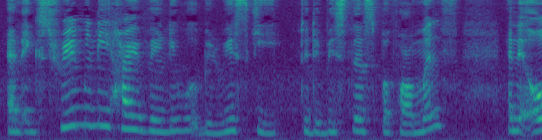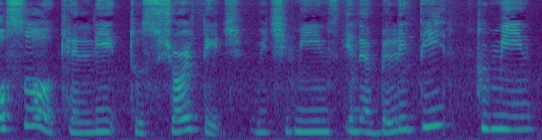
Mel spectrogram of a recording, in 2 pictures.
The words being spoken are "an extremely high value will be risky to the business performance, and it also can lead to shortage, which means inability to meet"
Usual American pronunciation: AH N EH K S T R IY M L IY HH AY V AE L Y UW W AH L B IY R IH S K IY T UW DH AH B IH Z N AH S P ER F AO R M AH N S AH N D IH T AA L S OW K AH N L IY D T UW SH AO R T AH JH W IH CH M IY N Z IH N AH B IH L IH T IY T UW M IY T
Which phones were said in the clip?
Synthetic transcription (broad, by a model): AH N EH K S T R IY M L IY HH AY V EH L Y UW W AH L B IY R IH S K IY T UW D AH B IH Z N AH S P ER F AO M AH N S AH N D IH T AA L S OW K AH N L IY D T UW SH AO R T AH JH W IH CH M IY N S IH N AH B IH L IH T IY T UW M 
